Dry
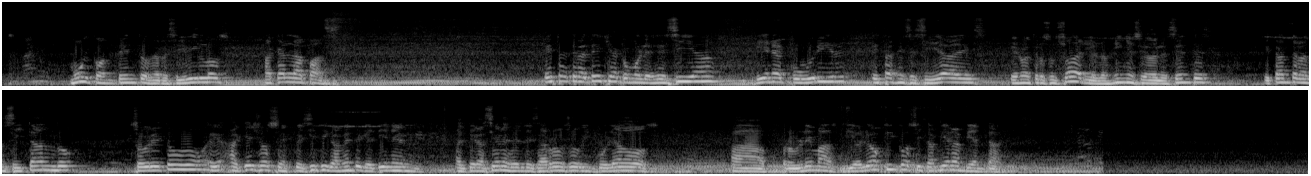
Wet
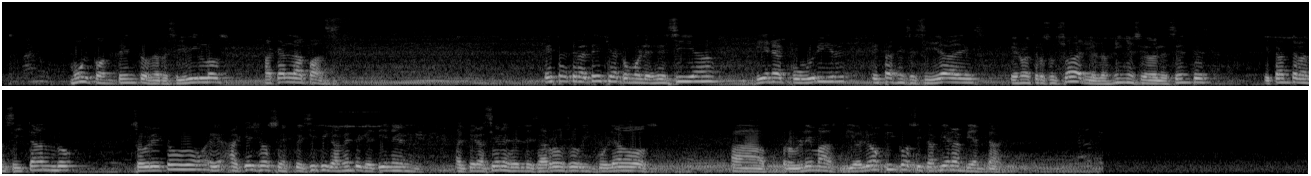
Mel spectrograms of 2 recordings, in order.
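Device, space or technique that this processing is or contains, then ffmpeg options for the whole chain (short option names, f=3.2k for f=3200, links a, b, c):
filter by subtraction: -filter_complex "[0:a]asplit=2[a][b];[b]lowpass=580,volume=-1[c];[a][c]amix=inputs=2:normalize=0,volume=-5.5dB"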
